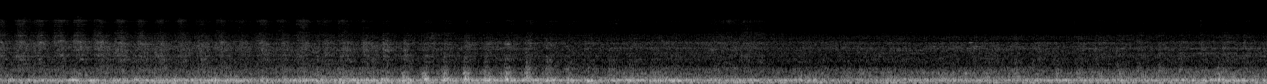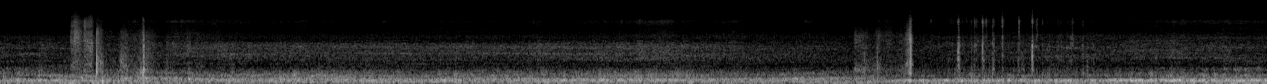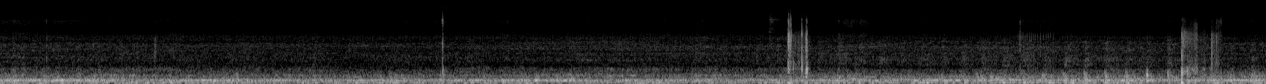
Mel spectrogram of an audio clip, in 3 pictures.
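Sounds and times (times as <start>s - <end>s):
wheels clickety-clack: 0.0s - 6.8s, 9.6s - 14.7s, 21.2s - 26.0s, 33.0s - 38.0s
freight train wheels rumbling: 0.0s - 38.0s.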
